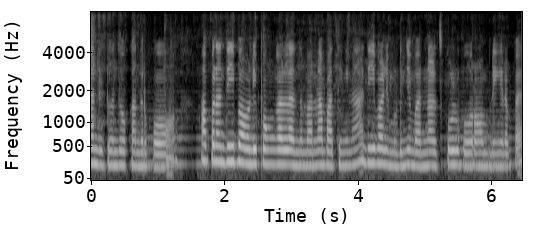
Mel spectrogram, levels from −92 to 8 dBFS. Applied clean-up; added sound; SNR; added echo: neural mask model RNNoise.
